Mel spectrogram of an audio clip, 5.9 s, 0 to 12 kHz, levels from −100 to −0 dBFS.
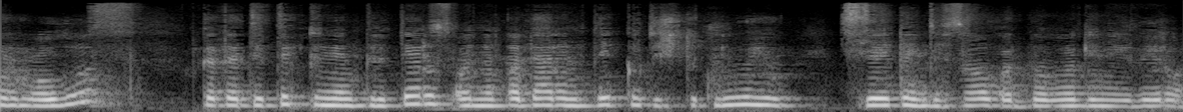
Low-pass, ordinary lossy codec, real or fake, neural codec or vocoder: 10.8 kHz; AAC, 32 kbps; fake; codec, 32 kHz, 1.9 kbps, SNAC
